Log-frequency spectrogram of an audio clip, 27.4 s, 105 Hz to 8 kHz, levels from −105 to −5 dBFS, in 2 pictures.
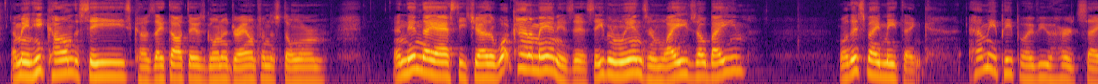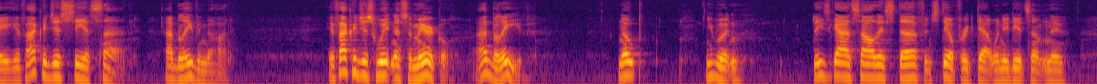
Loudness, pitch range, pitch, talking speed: -24 LUFS, 130-170 Hz, 150 Hz, 185 wpm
